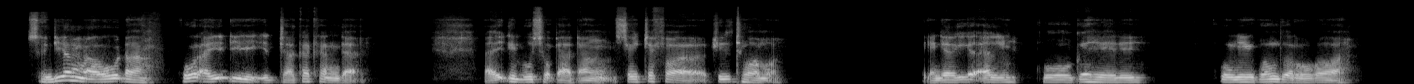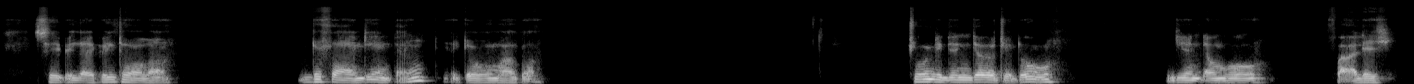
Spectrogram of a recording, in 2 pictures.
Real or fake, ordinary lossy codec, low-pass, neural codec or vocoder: fake; Opus, 24 kbps; 14.4 kHz; codec, 44.1 kHz, 2.6 kbps, SNAC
